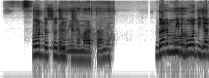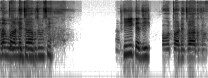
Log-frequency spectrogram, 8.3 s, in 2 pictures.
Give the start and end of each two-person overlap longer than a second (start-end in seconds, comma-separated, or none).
3.4-4.9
